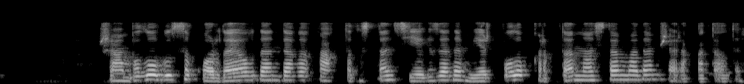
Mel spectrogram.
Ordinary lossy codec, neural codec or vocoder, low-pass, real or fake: Opus, 64 kbps; none; 7.2 kHz; real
